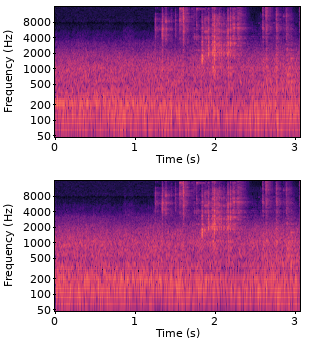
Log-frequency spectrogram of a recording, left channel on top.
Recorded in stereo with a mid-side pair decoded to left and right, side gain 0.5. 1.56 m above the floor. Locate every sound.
1.2 s a dropped coin: 15° left, 3 m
